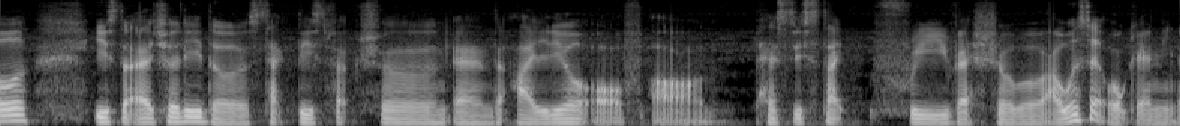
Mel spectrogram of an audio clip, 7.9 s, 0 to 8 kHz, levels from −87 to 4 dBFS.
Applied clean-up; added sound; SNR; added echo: none; none; none; none.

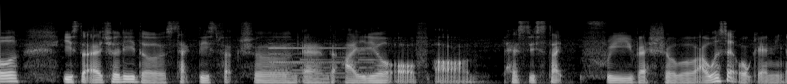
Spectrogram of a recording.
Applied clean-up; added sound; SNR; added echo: none; Electric guitar; 12 dB; none.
